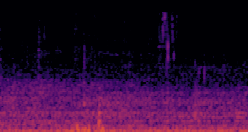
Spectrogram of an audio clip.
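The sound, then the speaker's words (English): Someone biting into a chip. A few faint crisp crunches come near the middle over a low steady hiss. “Wanna chip? I'm gonna eat a chip.”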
